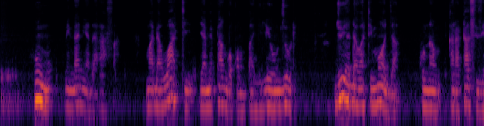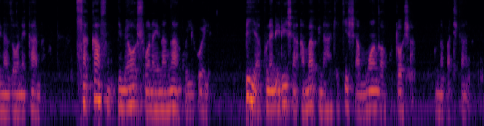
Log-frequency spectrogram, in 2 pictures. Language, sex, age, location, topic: Swahili, male, 18-24, Kisumu, education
